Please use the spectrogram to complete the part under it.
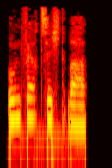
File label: "unverzichtbar", German; adjectives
